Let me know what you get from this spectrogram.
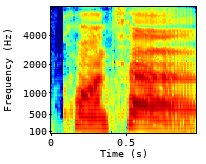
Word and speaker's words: Quanta: So, Quantum, they was quiet about the whole thing. I said Quantum. Quanta. – You said it right the first time. – No, it's Quanta.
